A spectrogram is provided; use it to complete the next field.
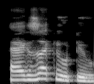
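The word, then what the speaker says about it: executive: ई vowel आया है जब भी एक्स के बाद वावल आता है तो एक्स का उच्चारण गज के रूप में किया जाता है नेक्स्ट वर्ड है ई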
